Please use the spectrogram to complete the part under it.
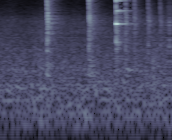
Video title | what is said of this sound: Pastry Chef Attempts to Make Gourmet Mentos - Gourmet Makes - Bon Appétit | can you hear that? The tapping? It taps.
